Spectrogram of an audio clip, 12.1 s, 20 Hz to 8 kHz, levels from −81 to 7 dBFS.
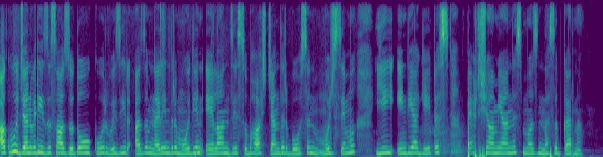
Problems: background sounds at intervals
